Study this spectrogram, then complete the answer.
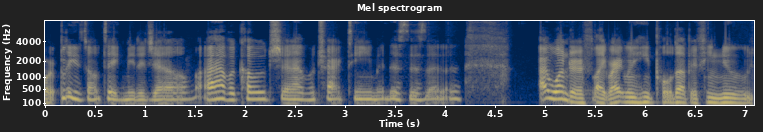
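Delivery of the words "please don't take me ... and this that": acted-out, very high-pitched, pleading begging voice. Retell how a woman facing jail spoke to the man arresting her, imitating a woman begging. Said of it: "She was begging".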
